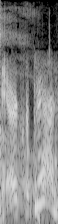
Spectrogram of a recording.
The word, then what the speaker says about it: Ripert: I never can pronounce his name correctly. Is it Ripert? You got it totally right. It's Eric Ripert.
